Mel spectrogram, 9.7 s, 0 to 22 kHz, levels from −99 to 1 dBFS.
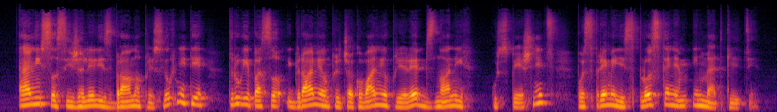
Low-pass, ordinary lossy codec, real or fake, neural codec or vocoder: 19.8 kHz; MP3, 96 kbps; fake; autoencoder, 48 kHz, 32 numbers a frame, DAC-VAE, trained on Japanese speech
